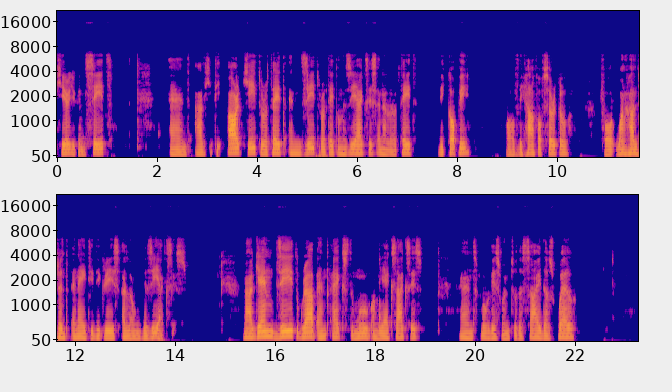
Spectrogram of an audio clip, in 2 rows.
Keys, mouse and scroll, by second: 1.5 right click, 3.6 r, 13.9 ctrl+click, 16.1 g, 21.4 ctrl+click, 22.1-22.8 scroll up 2, 22.8 shift+middle click.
